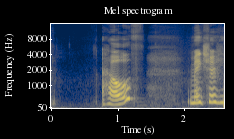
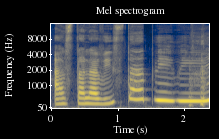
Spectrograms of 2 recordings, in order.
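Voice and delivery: movie catchphrase; 7 semitones higher, 10 dB louder, slower than usual. Pretend.

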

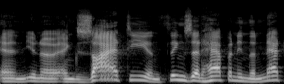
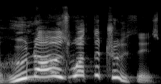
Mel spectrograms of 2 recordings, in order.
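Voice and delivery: high rhetorical question; 13 semitones higher, 5 dB louder than usual. Acted. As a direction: ask "Who knows what the truth is?" much higher and louder.

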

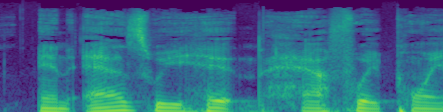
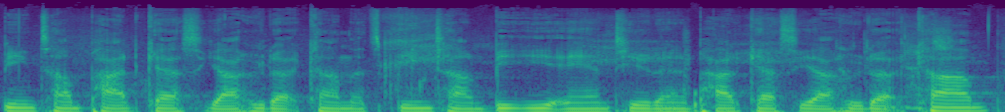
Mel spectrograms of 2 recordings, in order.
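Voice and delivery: usual speaking voice

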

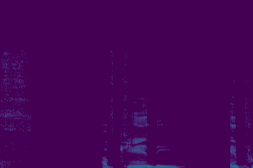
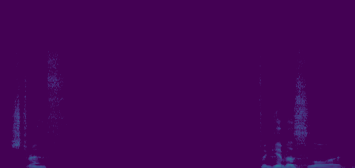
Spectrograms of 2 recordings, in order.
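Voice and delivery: soft prayer; 5 dB quieter than usual. Acted. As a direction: pray gently after the storm. Closing prayer, soft and low.

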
